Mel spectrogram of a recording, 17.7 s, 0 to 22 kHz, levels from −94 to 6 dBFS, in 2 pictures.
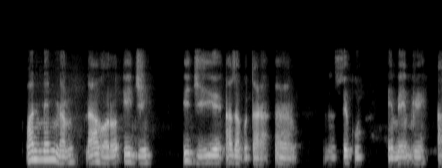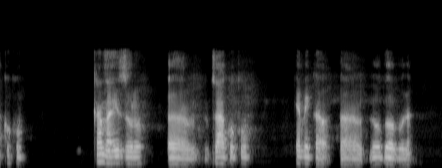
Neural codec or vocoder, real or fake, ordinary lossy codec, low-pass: autoencoder, 48 kHz, 32 numbers a frame, DAC-VAE, trained on Japanese speech; fake; none; 7.2 kHz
